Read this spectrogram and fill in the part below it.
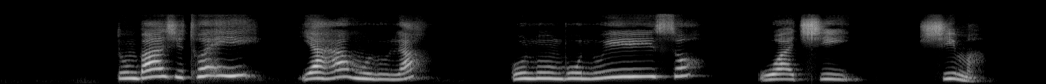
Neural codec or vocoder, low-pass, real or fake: codec, 24 kHz, 0.5 kbps, DualCodec; 10.8 kHz; fake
